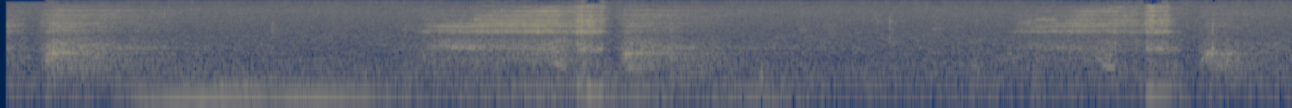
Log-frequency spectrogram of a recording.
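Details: Stepfather asleep, snoring, though he denies he snores: low, rumbling snores with snorting, irregular breaths, heard quietly in a room; snoring.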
